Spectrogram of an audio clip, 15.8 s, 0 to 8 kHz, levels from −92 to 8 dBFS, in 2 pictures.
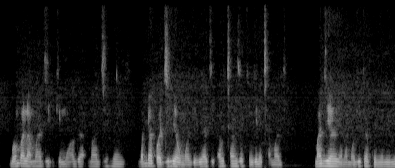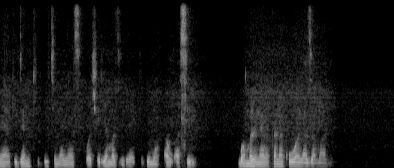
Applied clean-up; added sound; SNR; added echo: none; none; none; none.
